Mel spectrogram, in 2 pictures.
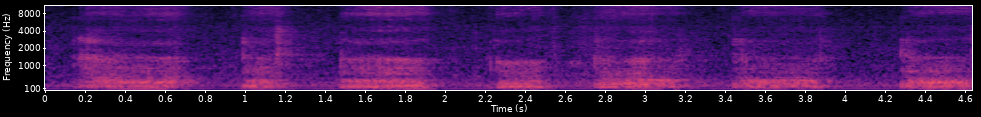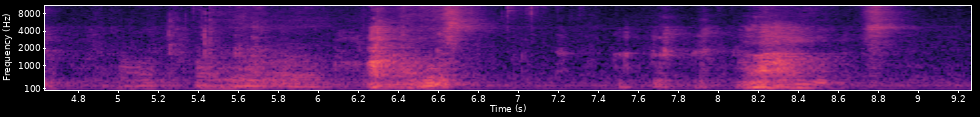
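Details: Two puppies, a Samoyed named Adam and a Rat Terrier, play fighting: steady rhythmic low growls pulse about every half second, then grow more uneven, broken by two sharper, higher yelping barks near the end.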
